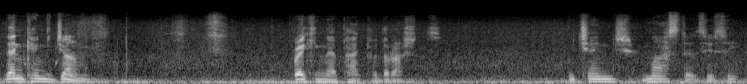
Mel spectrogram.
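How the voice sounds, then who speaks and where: An actor playing a weary Ukrainian soldier and former prisoner of war, speaking with a Ukrainian accent in a slow, grave way. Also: male voice, on the low side, sing-song. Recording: hissy background noise.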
